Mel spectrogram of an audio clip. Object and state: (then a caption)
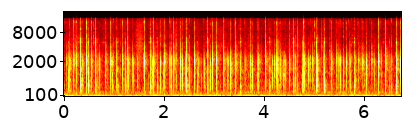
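Aluminum mechanical keyboard with PBT keycaps. Fingertips type on a Leobog Hi8 75% mechanical keyboard with a green aluminum case and cream PBT plastic keycaps. A fast, steady stream of dozens of crisp, dry clacks follows, each keystroke short with almost no ring and a bright midrange snap centered near 2 kHz, with very little low end.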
